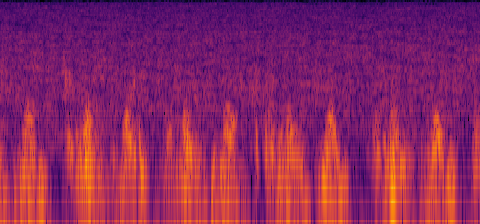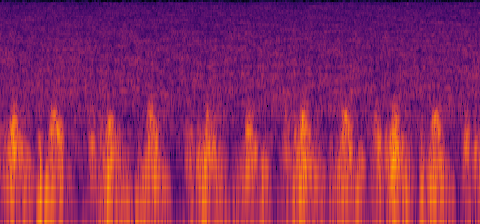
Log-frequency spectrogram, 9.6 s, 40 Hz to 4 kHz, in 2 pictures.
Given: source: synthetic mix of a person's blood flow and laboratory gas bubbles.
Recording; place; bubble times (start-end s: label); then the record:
Doppler ultrasound of blood flow; precordium
0.62-0.73 s: bubbles
1.32-1.46 s: bubbles
2.54-2.60 s: bubbles
2.62-2.75 s: bubbles
From the record:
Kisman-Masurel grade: 121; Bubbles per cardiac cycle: 1 to 2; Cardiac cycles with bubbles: 10 to 50%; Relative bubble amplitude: barely perceptible (0.100 to 0.250); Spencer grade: 2 (many but less than half of the cardiac periods contain bubble signals, singularly or in groups); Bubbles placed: only in the low amplitude regions of the cardiac cycle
